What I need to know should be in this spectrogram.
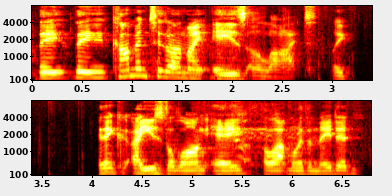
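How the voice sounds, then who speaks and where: Higher-voiced rambling man. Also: lively intonation, measured pace, fairly bright tone, slight background noise. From Ohio, USA. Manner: rambling, hesitant, many fillers and restarts. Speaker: co-host. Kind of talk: casual gameplay chat.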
